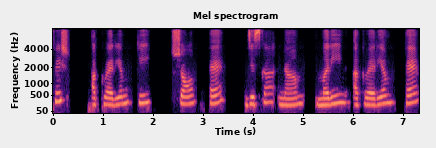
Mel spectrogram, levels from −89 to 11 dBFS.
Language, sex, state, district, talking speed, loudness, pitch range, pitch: Hindi, male, Madhya Pradesh, Dhar, 80 wpm, -16 LUFS, 205-265 Hz, 235 Hz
